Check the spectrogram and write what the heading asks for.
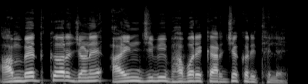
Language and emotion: Odia, neutral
